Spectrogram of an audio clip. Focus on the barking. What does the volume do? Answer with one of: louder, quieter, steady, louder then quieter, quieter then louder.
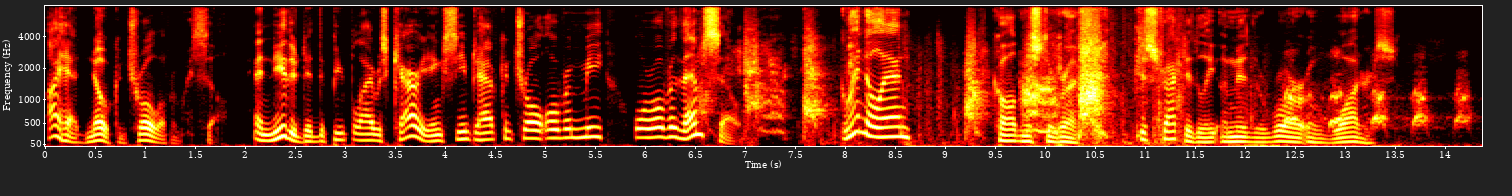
louder then quieter.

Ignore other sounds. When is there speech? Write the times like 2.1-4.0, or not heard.
0.0-7.0, 8.0-8.7, 9.4-13.6.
